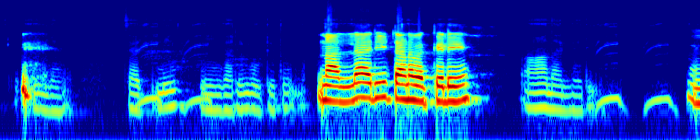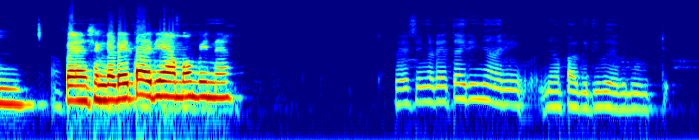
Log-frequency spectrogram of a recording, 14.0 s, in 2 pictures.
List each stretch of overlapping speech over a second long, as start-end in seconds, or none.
7.7-9.3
